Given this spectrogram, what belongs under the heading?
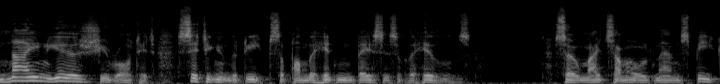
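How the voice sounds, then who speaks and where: On a very clean recording with a silent background, a man with an ordinary speaking voice talks at a moderate pace and a fairly low pitch. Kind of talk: poetry reading.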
